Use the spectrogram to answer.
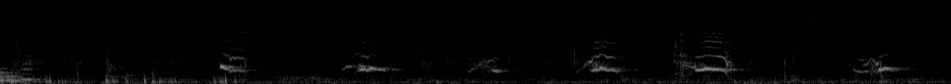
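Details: Three-day-old newborn with stridor: repeated high-pitched squeaky noises on each breath; stated to disappear in about 1–2 weeks.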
